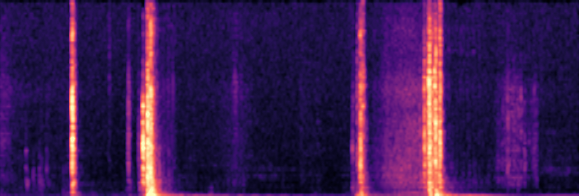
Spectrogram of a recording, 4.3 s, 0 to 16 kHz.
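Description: Second-row seat of a 2019 Volkswagen Atlas S 2.0T slid on its rails inside the cabin: two pairs of sharp mechanical clunks and latch thuds, each pair followed by a short sliding rumble, close and with no talking.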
